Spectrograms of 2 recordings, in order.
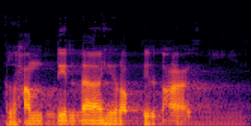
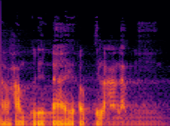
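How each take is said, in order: First: It is said in a heavy, emphatic voice. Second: It is said in a plain, everyday voice.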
